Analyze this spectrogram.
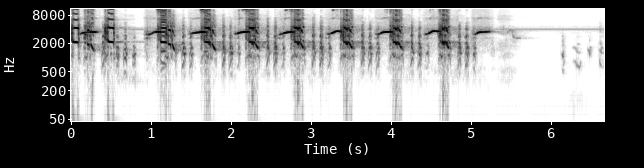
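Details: Grey francolin, called teetar, uttering loud, harsh, regularly spaced phrases, each beginning with an upslurred whistle. The run lasts about five seconds, then gives way to a few faint soft notes.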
